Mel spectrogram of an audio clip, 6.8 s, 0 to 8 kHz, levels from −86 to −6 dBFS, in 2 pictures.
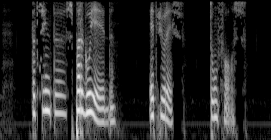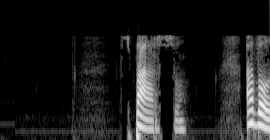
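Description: Speech opens with a wrong sample rate fault from 0.0 to 3.58 s: the voice runs twice as fast and a full octave (12 semitones) high, which fits 8 kHz audio played at 16 kHz. A spectrogram shows harmonics spaced twice as widely and energy reaching 8 kHz rather than 4 kHz, while the waveform's syllable envelopes look squeezed to half their length.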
